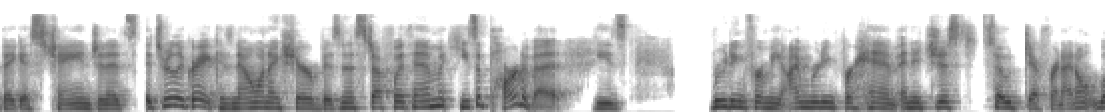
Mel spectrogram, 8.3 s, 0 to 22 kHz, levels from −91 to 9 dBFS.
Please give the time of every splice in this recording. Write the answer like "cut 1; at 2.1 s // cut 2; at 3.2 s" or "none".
cut 1; at 4.4 s // cut 2; at 7.3 s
